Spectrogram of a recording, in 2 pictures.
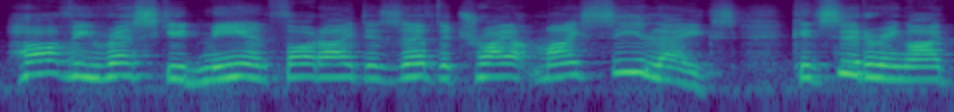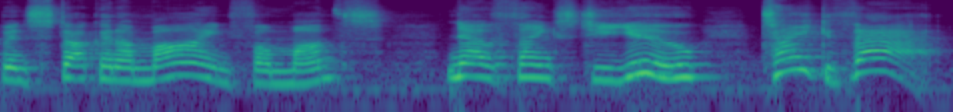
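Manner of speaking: high-pitched, feisty character voice; spirited little boat. Acted. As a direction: retort triumphantly, building to a high attack cry. Skiff answers the villain.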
